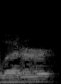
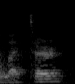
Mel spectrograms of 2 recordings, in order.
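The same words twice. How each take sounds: First: The middle consonant is a soft D-like flap. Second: The middle consonant is a clear, crisp T. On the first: "many many letters T become D" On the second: "I didn't say letter"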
